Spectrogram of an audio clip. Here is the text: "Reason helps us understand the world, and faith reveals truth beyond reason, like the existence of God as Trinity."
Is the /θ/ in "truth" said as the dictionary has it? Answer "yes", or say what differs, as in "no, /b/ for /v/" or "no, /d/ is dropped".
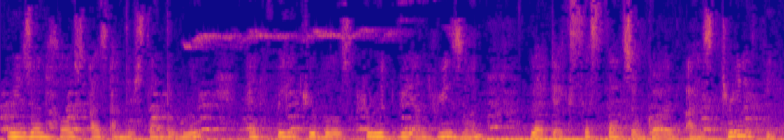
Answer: no, /t/ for /θ/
